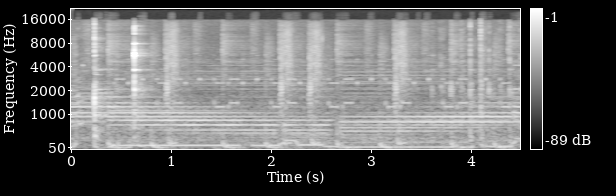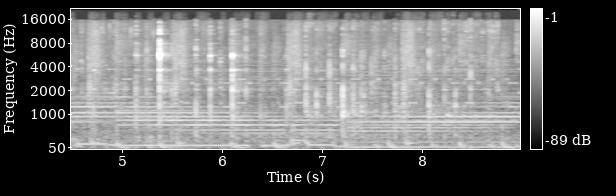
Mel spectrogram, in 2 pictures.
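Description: A whisk clinks against a bowl while mixing a thick powdered sugar glaze for vegan fried doughnuts. Rapid, irregular metallic taps and rattles sound close over a steady background hum.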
